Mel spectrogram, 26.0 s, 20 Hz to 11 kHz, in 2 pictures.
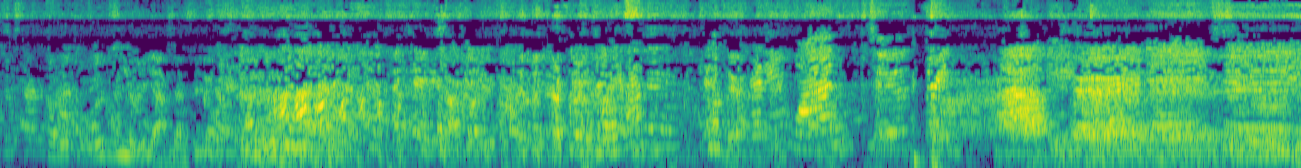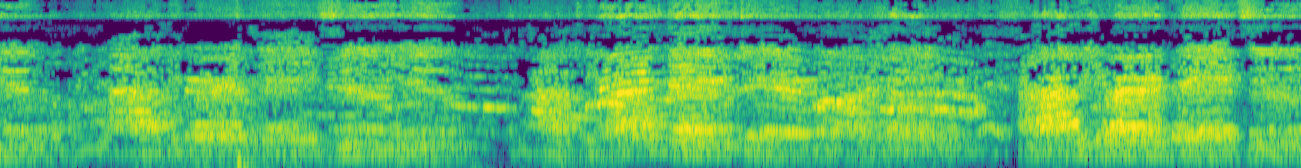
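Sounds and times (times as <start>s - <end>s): group singing unaccompanied: 9.1s - 26.0s.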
